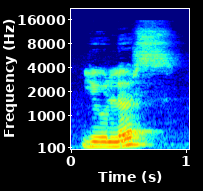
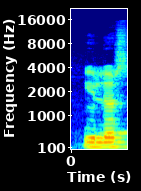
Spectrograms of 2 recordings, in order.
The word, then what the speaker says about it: Euler: और एक एग्जाम्पल है यूलर्स नंबर। तो स्पेलिंग EULER, यूलर्स नंबर, जिसको हम बोलते हैं ई बोलते हैं।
